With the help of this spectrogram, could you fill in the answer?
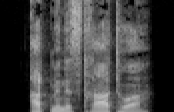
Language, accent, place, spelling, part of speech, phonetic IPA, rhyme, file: German, Germany, Berlin, Administrator, noun, [ˌatminɪsˈtʁaːtoːɐ̯], -aːtoːɐ̯, De-Administrator.ogg
- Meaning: administrator, admin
